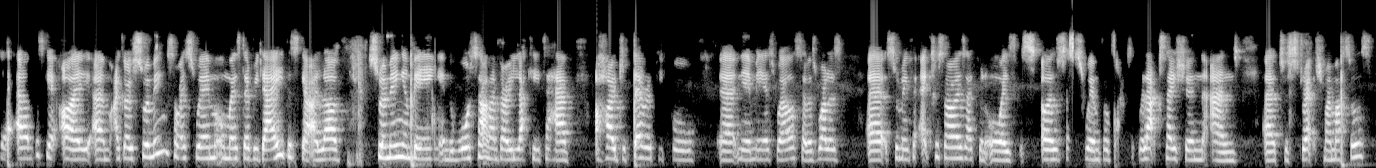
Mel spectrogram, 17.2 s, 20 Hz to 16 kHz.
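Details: Adult woman diagnosed with Tourette syndrome at age 20, with involuntary vocal tics, most often the word 'biscuit'; vocal tics (Tourette syndrome).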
